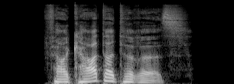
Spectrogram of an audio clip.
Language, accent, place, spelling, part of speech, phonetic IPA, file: German, Germany, Berlin, verkaterteres, adjective, [fɛɐ̯ˈkaːtɐtəʁəs], De-verkaterteres.ogg
- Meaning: strong/mixed nominative/accusative neuter singular comparative degree of verkatert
